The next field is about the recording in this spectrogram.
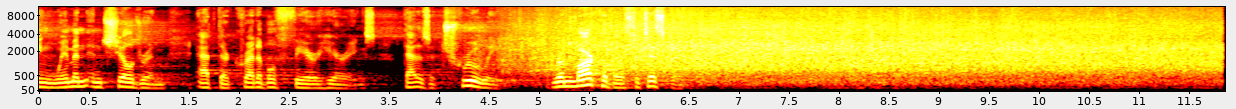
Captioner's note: applause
